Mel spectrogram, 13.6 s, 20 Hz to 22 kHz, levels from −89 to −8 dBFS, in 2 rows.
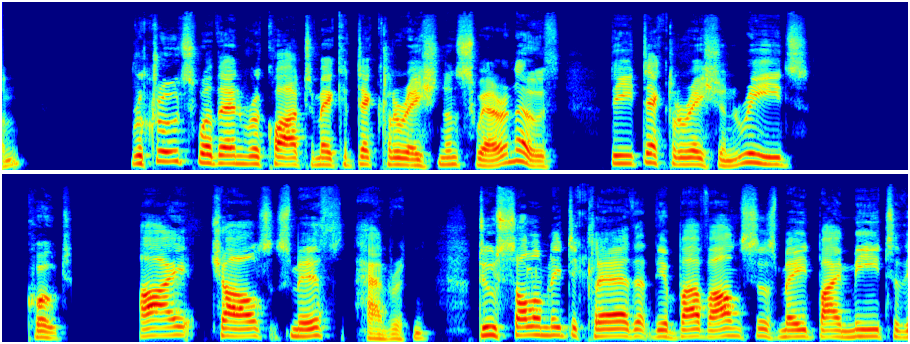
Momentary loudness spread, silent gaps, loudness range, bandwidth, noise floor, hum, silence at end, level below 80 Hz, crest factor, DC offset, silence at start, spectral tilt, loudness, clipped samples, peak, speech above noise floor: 10 LU; 0.41-0.97 s, 6.13-6.99 s, 7.32-7.82 s; 4 LU; 17 kHz; under -90 dBFS; none; 0 s; -68 dBFS; 18 dB; under 0.1%; 0 s; -4.5 dB/octave; -21 LUFS; under 0.1%; -4 dBFS; over 69 dB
